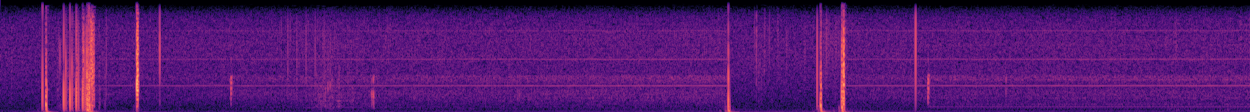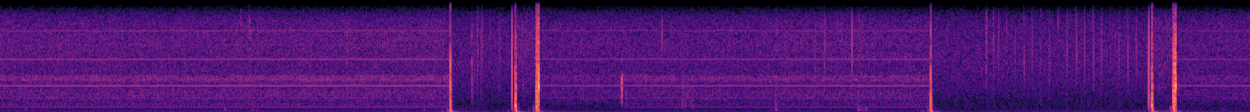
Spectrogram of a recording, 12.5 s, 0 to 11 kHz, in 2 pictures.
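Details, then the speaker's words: 1977 Elizabeth City NC step-by-step system, dropping the director and dialing 6 for Elizabeth City Tandem, then 3 for the 771 office. After dial clicks, a steady low hum with whiny overtones comes on from the hummy tandem trunks before the ringing number is dialed. "We'll drop the director, dial 6 for Elizabeth City, 3 for the 771 office, at which point you'll hear this hum come on, and then 3 digits for a ringing number."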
